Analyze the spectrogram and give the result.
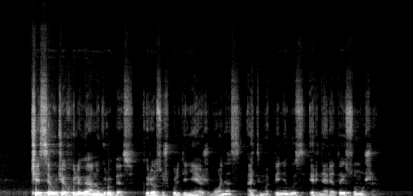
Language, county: Lithuanian, Kaunas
